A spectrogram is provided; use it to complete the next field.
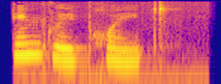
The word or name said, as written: hinkley point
